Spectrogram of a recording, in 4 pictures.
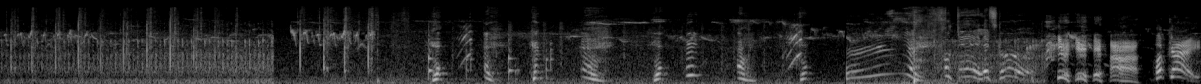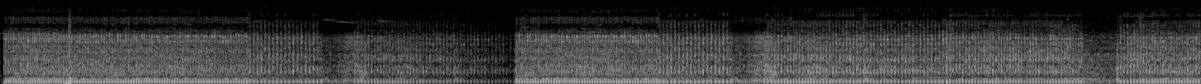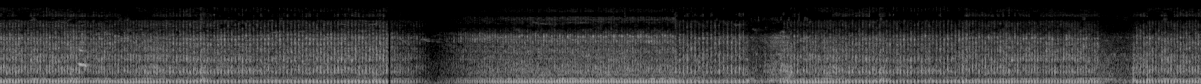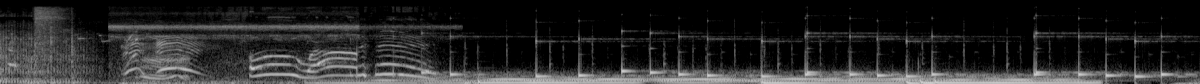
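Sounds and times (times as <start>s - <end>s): tractor engine running: 0.0s - 3.7s, 12.1s - 37.0s, 39.0s - 48.0s.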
